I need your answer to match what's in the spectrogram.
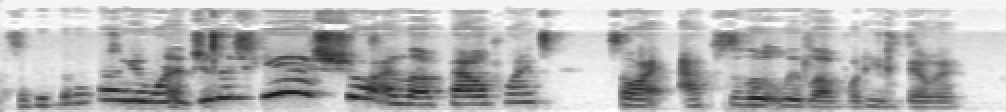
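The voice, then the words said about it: New York accent. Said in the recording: “for those of you who can't tell by the accent, ... is a native New Yorker”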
